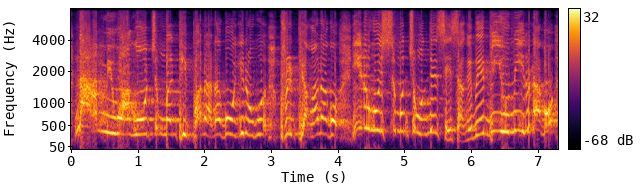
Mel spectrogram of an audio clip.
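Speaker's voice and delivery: preacher acting out his anguish; anguished self-questioning. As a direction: tear into yourself in despair. Retelling his inner anguish.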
